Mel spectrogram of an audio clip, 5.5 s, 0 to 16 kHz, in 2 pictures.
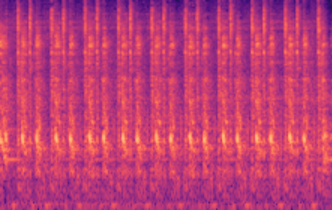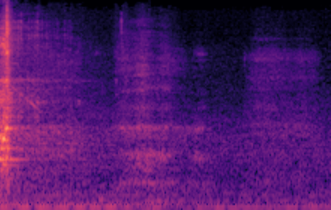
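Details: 2001 Aprilia RST 1000 Futura during rebuild, in neutral with a little petrol and fuel pump heard priming: steady starter cranking about three and a half turns per second with no firing; cranks but won't start, cause unknown.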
